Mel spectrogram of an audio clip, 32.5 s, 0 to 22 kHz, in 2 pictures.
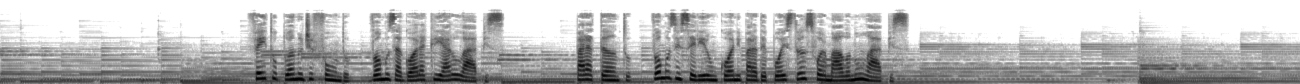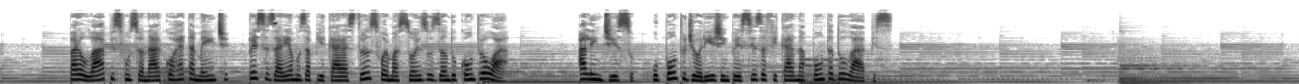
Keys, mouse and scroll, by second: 4.8 shift+click, 8.3-9.0 middle drag, 10.6 shift+a, 12.1 n, 12.7 click, 14.3 click, 16.2 ctrl+a, 17.1 n, 18.9 Tab, 19.9 click, 20.2 shift+middle click, 20.7 e, 22.3 Tab, 22.5 middle click, 23.3 KP_1, 23.7 Tab, 24.0 a, 25.0 shift+middle click, 26.8 shift+middle click, 27.4 shift+middle click, 27.9 middle click, 28.6 Tab, 29.5 n, 29.9 n, 30.3 shift+middle click.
